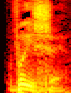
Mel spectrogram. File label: russian above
